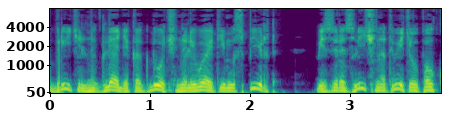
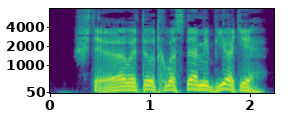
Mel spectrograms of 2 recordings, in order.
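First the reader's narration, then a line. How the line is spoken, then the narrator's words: Contented rumble. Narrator (Russian): довольно прогудел он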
